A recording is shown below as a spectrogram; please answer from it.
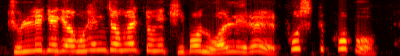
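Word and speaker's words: POSDCORB: 자, 귤릭의 경우 행정활동의 기본 원리를 포스트코브. 자, 이게 이제 우리가 발음학적으로는 포스트코브인데 각각의 이니셜마다 그 뜻이 있죠.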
